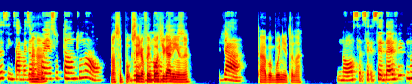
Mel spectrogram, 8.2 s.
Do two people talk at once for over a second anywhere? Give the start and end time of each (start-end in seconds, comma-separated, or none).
2.6-3.8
